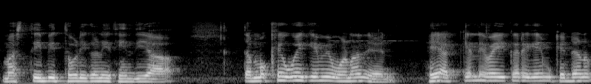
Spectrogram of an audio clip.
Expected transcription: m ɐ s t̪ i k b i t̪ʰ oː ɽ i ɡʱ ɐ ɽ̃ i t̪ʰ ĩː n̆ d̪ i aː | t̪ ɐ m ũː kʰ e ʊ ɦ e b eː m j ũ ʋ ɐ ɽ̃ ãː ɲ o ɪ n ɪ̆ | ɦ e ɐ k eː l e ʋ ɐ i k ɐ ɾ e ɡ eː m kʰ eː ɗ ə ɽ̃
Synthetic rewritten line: m ɐ s t̪ i b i t̪ʰ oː ɽ i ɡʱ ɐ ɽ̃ i t̪ʰ ĩː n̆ d̪ i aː | t̪ ɐ m ũː kʰ e ʊ ɦ e ɡ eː m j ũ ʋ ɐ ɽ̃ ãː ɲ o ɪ n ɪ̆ | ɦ e ɐ k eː l e ʋ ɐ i k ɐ ɾ e ɡ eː m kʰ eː ɗ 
